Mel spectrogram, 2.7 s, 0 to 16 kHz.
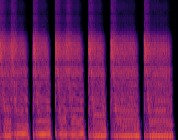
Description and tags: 90 Atomik Guitar 09
fresh grungy guitar-good for lofi hiphop
sound, hiphop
